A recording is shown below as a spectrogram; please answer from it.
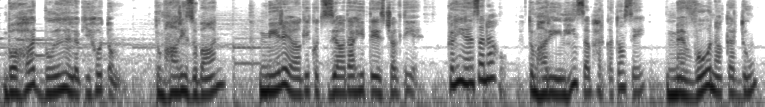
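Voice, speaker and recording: A woman voicing a cold, possessive young man who threatens through clenched teeth, pitched well below her own voice. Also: racing, warm tone, soft background music, lightly acted. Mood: menacing.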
